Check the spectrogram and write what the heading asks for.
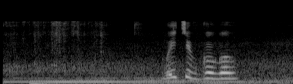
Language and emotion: Russian, neutral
